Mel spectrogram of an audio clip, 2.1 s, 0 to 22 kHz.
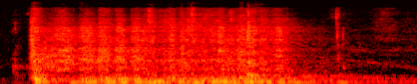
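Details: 1950s Porsche 356 Speedster: starter turns engine briskly about 1.5 seconds with no firing, then stops; cranks but won't start, accelerator being pumped, suspected no fuel getting through.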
